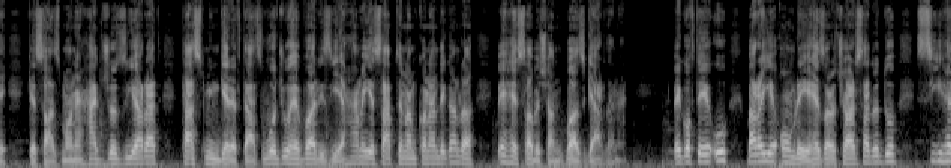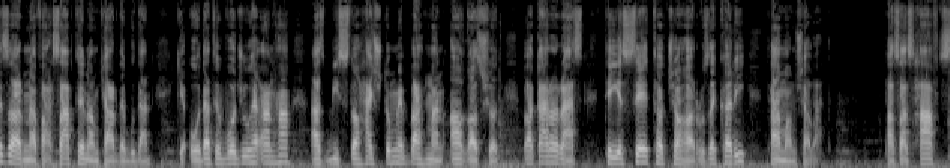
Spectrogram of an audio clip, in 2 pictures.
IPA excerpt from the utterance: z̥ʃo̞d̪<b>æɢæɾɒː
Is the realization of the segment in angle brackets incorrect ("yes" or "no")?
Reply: yes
